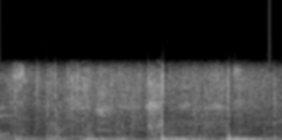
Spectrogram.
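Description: Dull thumps of a small child landing again and again on the floor of an inflatable bouncer, about twice a second, with a couple of sharper knocks near the end.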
